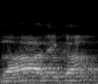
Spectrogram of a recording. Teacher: زبان کا اگلا حصہ دانتوں کے ساتھ لگانا ہے، ذالک، اور کوئی سیٹی نہیں ہے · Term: زال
